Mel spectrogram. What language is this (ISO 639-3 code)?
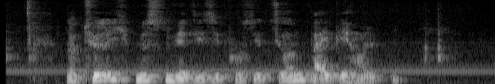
deu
